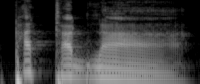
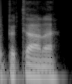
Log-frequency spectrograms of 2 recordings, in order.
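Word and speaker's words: Paṭṭhāna: Patna. Okay, Patana, thank you so much for that extra precision, John. That distinction with a long a at the end, it really helps.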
